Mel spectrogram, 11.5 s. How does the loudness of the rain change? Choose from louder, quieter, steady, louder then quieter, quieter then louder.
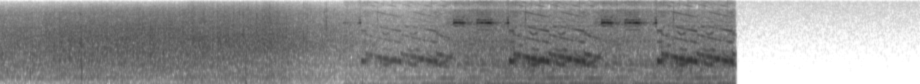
quieter.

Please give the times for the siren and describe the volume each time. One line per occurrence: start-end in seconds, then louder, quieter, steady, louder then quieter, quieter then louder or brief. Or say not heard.
4.2-9.2 louder.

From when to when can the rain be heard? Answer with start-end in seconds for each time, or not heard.
0.0-6.5.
